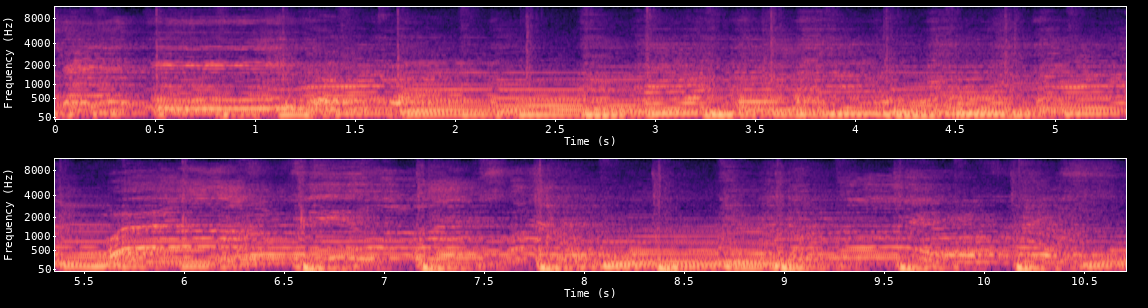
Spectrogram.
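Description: Live acoustic blues: a steel-string acoustic guitar played steadily, with a man singing over it.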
